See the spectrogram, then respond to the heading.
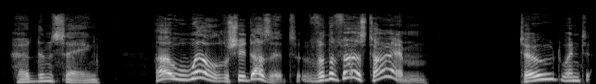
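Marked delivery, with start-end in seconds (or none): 1.5-4.3 admiring. A narrator's reading. Gentlemen applaud.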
